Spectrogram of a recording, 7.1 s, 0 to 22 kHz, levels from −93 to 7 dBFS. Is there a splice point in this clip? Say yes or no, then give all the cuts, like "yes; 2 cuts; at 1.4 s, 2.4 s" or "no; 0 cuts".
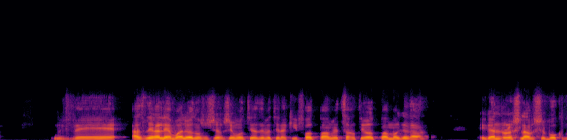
no; 0 cuts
